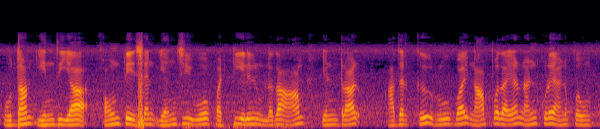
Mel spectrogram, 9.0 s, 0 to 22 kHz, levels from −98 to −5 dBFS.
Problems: none marked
